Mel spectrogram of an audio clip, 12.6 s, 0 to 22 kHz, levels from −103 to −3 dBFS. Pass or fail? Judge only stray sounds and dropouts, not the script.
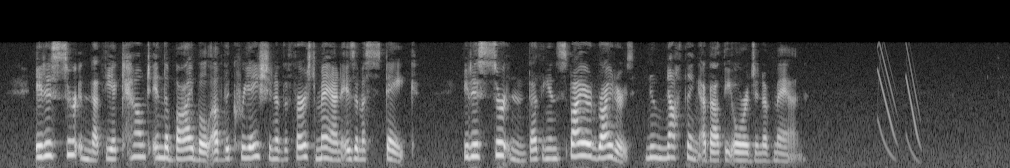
fail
